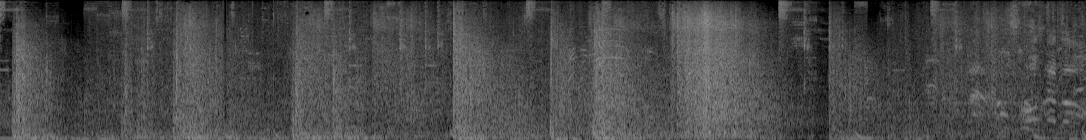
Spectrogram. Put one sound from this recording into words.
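Musket volleys crack and boom repeatedly.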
